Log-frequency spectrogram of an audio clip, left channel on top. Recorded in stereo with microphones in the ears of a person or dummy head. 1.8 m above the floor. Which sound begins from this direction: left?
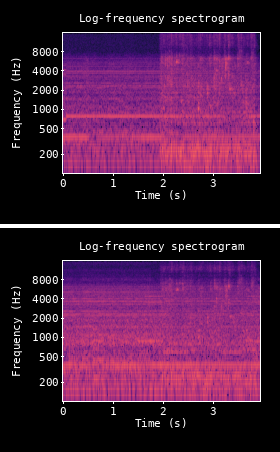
Dripping, at 1.9 s.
